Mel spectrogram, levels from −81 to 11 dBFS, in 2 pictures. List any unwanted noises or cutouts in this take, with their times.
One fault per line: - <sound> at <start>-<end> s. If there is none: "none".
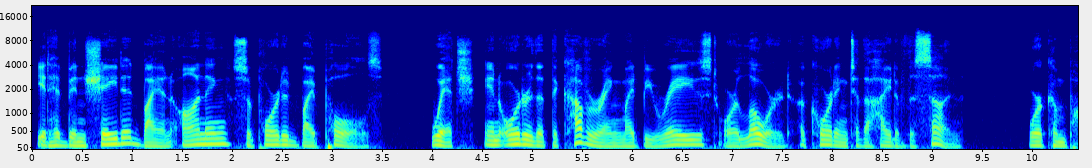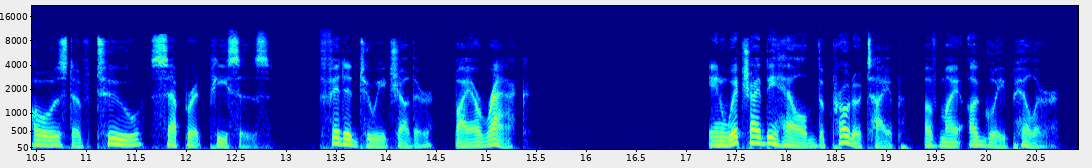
none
